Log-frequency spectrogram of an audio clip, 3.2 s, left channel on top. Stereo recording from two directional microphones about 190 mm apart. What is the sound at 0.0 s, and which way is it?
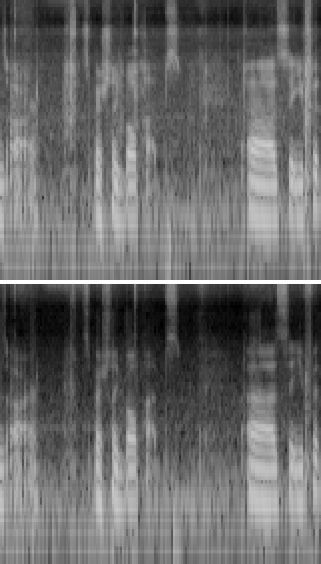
Speech, 5° right (ahead or behind).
